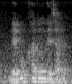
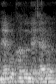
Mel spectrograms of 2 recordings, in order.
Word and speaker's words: 네부카드네자르: 이 느부갓네살 역사적으로 정확한 이름은 저도 어렵습니다만 네부카드네자르입니다. 네부카드네자르, 정확하게 말하면 네부카드네자르 2세입니다.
